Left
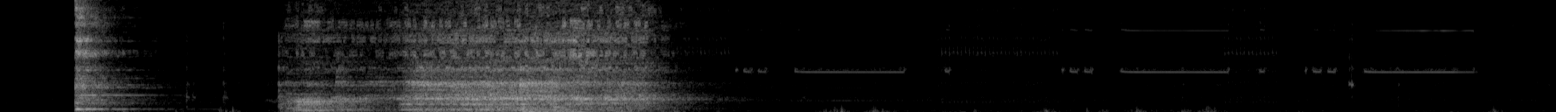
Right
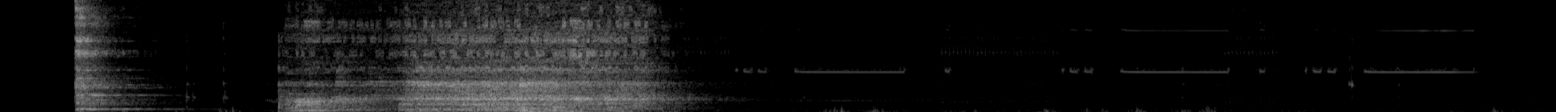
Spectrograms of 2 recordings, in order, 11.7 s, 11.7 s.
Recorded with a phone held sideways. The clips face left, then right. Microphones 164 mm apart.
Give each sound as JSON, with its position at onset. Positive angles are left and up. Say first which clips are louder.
{"t": 0.6, "sound": "dishes clattering", "louder": "left 5 dB", "side_deg": 55, "distance_m": 1.8}
{"t": 2.1, "sound": "a toilet flushing", "louder": "right 1 dB", "side_deg": -50, "distance_m": 1.0}
{"t": 3.9, "sound": "a rattle", "louder": "right 1 dB", "side_deg": -30, "distance_m": 0.8}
